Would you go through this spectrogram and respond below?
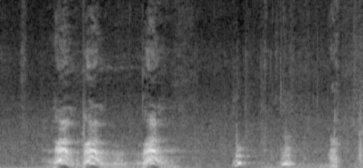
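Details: Kangal puppy beside a tandır oven reacting to its own reflection in a mirror: three quick, high yapping barks in a row, then three softer, spaced yips trailing off.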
